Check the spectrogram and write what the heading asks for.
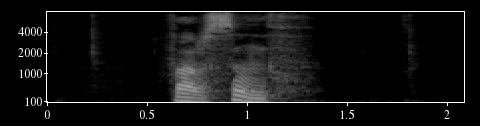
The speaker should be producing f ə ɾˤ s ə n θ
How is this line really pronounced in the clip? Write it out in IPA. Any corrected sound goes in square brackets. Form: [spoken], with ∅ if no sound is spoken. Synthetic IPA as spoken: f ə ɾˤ s ə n θ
